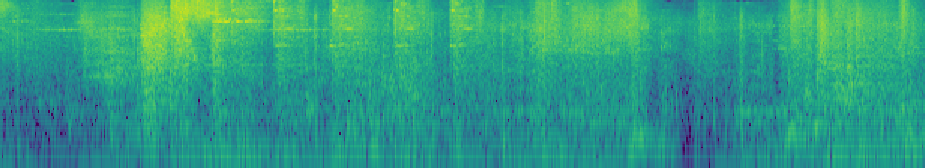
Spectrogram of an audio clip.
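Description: Video game spell effects whoosh and crackle in a fight.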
